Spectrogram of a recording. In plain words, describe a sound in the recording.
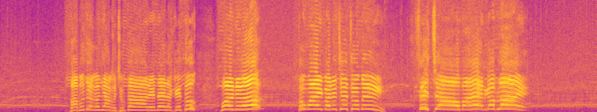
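A young man sings loudly through a microphone over loudspeakers.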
